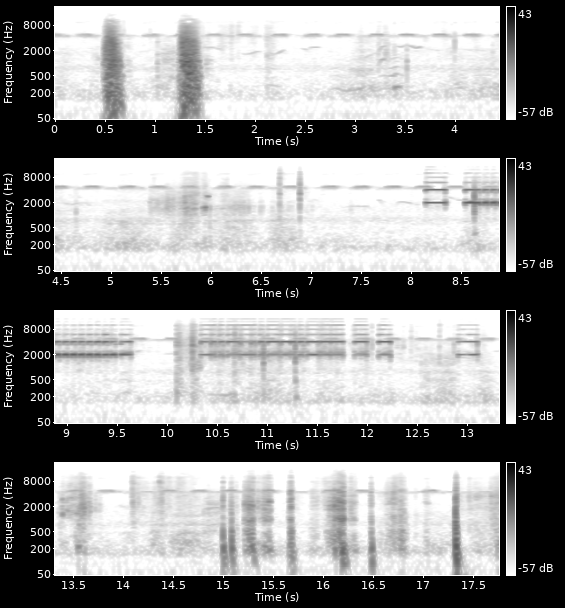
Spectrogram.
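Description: Handheld metal-detecting pinpointer sounding a rapidly pulsing high beep twice, for about a second and a half and then about two seconds, signalling metal in the dig hole. Two sharp knocks come near the start and a run of scraping strikes in the soil near the end, over a faint, steady high chirping.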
